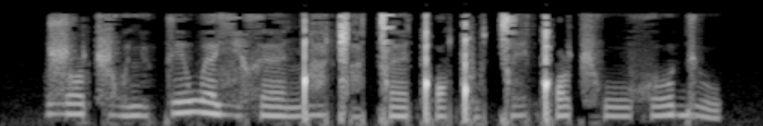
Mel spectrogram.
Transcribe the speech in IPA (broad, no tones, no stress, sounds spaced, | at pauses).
ʐ ɔ ʈ͡ʂ o̤ lʲ ṳ k e w ɛ zʲ o̤ x ɛː ŋ͡ǃ a̤ ǁ a̤ ǀ ɛ ǃʼ ɔ ǃʼ ṳ ǀ e̤ ǃʼ ɔ ʈ͡ʂʰ uː x ʊː ɡʲ u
